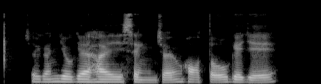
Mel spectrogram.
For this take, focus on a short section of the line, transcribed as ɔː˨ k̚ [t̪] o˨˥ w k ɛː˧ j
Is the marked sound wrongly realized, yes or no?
no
